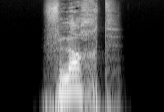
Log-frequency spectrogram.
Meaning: first/third-person singular preterite of flechten
- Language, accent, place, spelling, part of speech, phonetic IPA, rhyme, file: German, Germany, Berlin, flocht, verb, [flɔxt], -ɔxt, De-flocht.ogg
